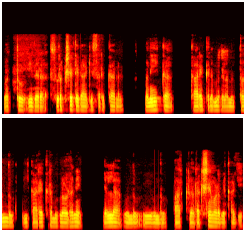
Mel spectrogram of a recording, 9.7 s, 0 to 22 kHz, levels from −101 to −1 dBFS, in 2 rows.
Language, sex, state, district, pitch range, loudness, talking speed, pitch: Kannada, male, Karnataka, Bijapur, 100-105 Hz, -32 LUFS, 120 wpm, 100 Hz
